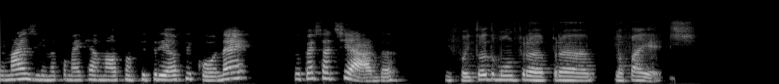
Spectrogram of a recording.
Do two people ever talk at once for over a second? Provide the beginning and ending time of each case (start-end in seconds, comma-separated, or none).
none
